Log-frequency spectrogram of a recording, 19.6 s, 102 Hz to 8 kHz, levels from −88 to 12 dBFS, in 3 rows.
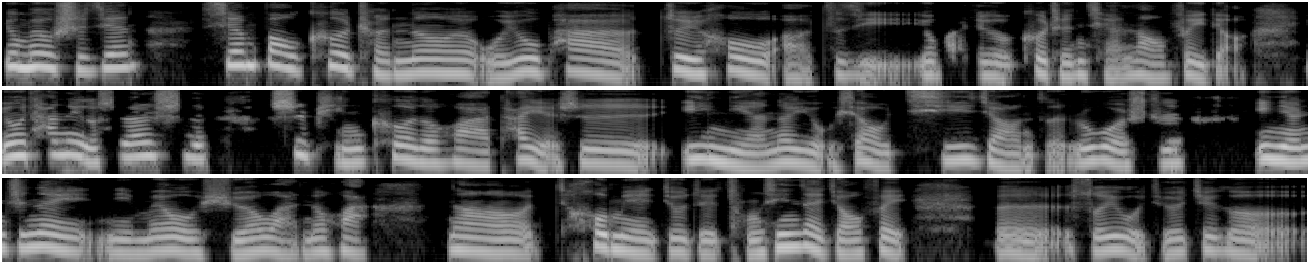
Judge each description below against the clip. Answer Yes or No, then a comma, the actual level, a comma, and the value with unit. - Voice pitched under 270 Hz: Yes, high, 190 Hz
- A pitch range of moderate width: Yes, average, 4.9 semitones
